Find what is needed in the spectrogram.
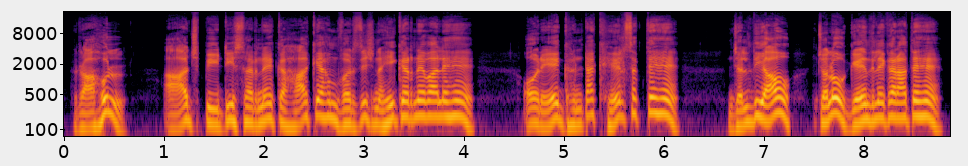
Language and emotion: Urdu, surprised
